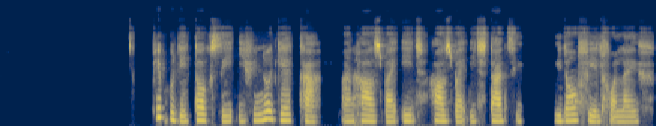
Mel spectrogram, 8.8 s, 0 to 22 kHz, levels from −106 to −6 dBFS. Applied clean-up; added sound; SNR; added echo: neural mask model Resemble Enhance denoiser.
